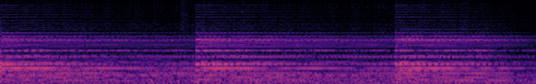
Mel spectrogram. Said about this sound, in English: And then you hear a grandfather clock in the other room that strikes at noon.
